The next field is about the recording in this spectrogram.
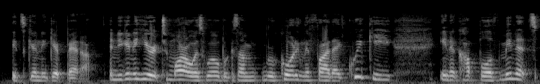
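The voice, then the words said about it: Weird, sick-sounding voice. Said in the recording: “I'm going to give you a cold ... I apologize for my weird voice.”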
